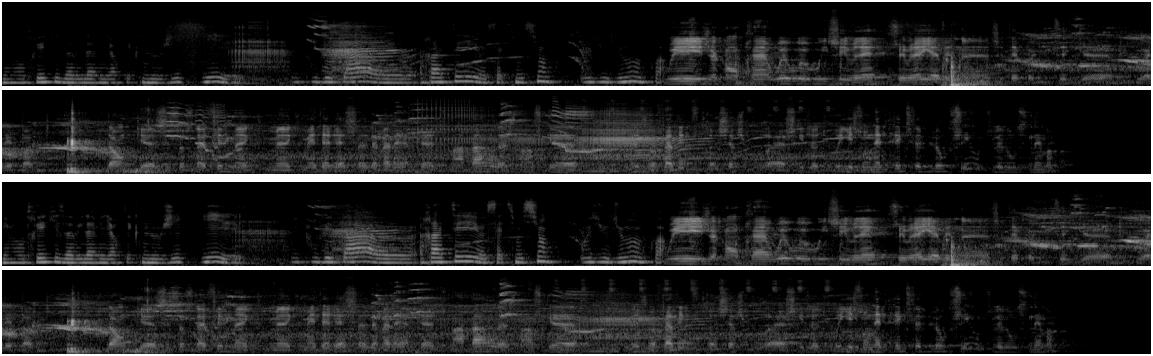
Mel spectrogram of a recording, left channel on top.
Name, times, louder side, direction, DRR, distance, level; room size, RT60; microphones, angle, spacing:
voice 1, 0.0-2.4 2.9-6.7, right 3 dB, 45° right, 0.5 m, -41 dB
sound 1, 0.7-10.2 10.5-11.1 11.5-11.6 11.9-20.2, left 5 dB, 55° left, 0.9 m, -43 dB
voice 2, 6.6-22.0, equal, ahead, 2.2 m, -41 dB
Chirp tweet, 9.6-20.2, right 3 dB, 75° right, 3.5 m, -43 dB
25.5 x 11.5 x 3.8 m
head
